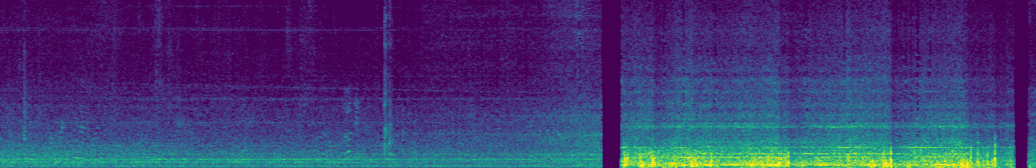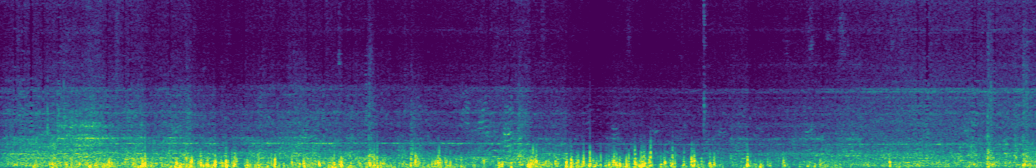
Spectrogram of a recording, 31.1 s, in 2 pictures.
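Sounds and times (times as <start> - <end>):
train wheels rumbling on rails: 6.8 - 31.0.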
